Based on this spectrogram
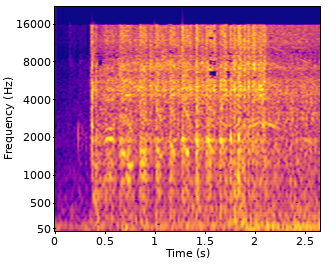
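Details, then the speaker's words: Idle of a used car that sold at a third of market value because of an engine noise; the engine fires promptly and settles into a steady, even idle with no misses, knocks or hunting. Runs perfectly at idle. "виждате, на празен ход моторът работи перфектно и всичко е наред."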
